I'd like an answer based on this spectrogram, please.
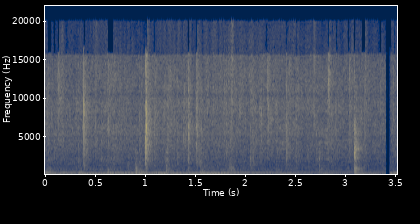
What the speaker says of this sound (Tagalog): So ipa-fry lang po natin ang ating bawang.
